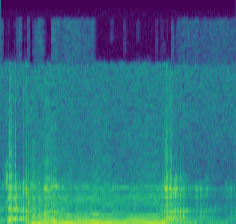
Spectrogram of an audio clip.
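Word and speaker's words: تَأْمَنَّا: Cara membacanya, nun bertasid ini disuarakan antara fathah dan dhamma sambil kedua bibir dimuncungkan ke depan, sehingga nun ini diuraikan menjadi dua, yang satu nun mati, yang kedua nun yang dipatahkan.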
